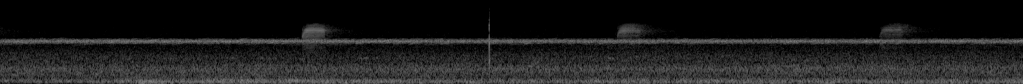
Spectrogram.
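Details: American woodcock peenting at dusk, about 6:20 pm in March, at Fresh Pond in Delaware Seashore State Park. Three short buzzy nasal peents come roughly every three seconds over a steady high insect-like whine, with one sharp click.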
